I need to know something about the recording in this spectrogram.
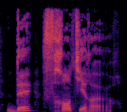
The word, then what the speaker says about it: des francs-tireurs: Un franc-tireur, and then plural form, exactly the same rule, des francs-tireurs.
